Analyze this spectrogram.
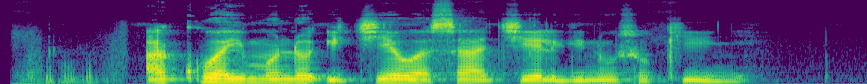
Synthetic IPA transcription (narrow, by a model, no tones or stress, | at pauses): akuaimɔndɔʔit͡ʃɛwasat͡ʃjɛlɡinusɔkʰiɲi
